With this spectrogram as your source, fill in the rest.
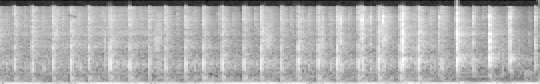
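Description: Rapid, evenly spaced mouse clicks from butterfly clicking during Minecraft PvP duels, a dense loud rattling stream of sharp ticks close to the mic, running continuously without pause.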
